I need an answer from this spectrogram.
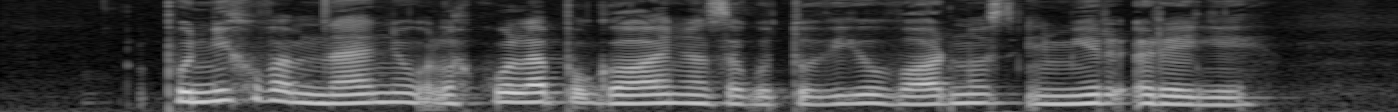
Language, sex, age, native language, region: Slovenian, female, 18-29, Slovenian, Drava region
